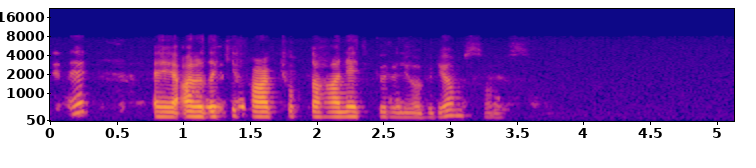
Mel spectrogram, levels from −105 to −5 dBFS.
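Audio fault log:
0.11–0.15 s, 0.51–0.65 s, 1.17–1.49 s, 2.58–2.67 s, 3.31–3.54 s: echo leak. A far-end echo canceller likely let loudspeaker pickup through, so delayed copies trail the speech by about 0.31–0.32 s, mostly faint but nearly full level around 1.2–1.5 s.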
